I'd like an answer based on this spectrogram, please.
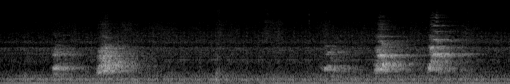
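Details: Male Pomeranian giving short, sharp, yappy barks in two bursts, one pair near the start and a quicker cluster of three toward the end, over a steady low hum.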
